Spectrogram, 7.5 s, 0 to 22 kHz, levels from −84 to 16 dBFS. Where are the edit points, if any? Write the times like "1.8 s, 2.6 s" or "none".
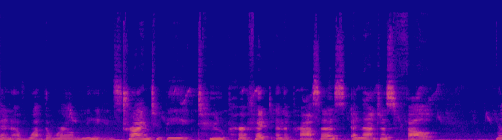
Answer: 1.8 s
